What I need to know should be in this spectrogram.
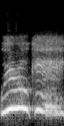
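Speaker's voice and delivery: shrill, sky-high, loud squeaky squeal. Describing a guy on the ground with his hands up, imitating his voice going way up. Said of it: "His voice goes up like six octaves".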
